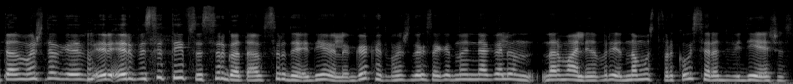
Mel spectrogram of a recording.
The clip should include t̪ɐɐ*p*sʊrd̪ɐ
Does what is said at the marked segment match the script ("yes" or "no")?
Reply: yes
